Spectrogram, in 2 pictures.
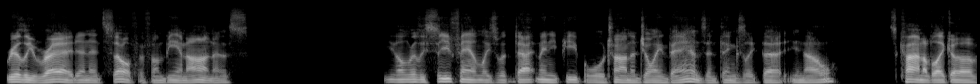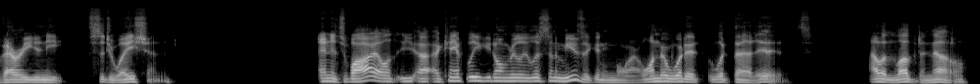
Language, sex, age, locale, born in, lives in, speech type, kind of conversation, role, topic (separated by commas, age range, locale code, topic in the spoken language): English, male, 30-34, en-US, United States, United States, conversation, podcast, host, How do our backgrounds and experiences shape the music we love?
